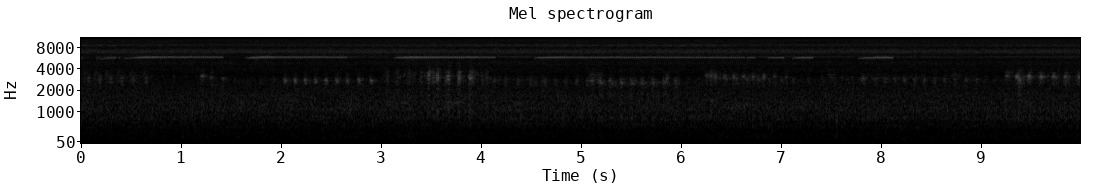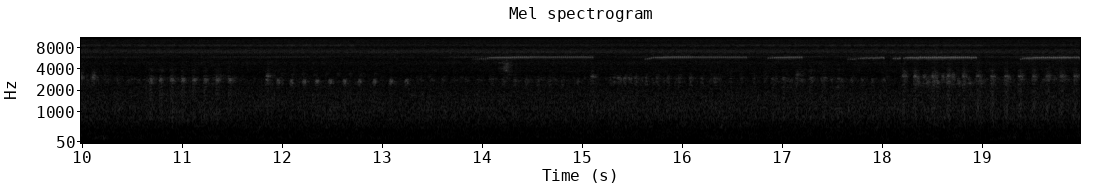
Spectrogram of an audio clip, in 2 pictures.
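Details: A chorus of field frogs heard during fishing, many overlapping rattling pulse trains repeating almost continuously, alongside drawn-out high insect-like tones and a low constant hiss.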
